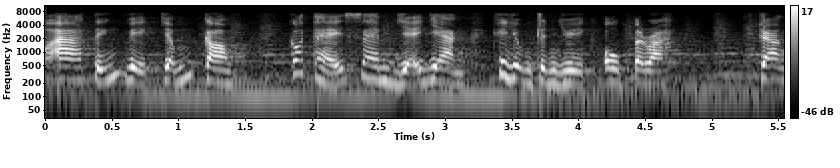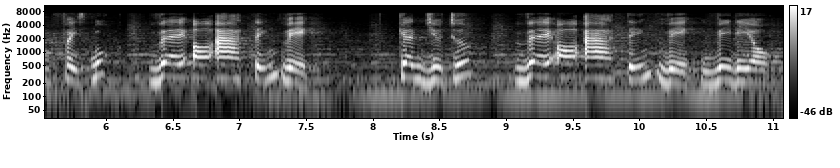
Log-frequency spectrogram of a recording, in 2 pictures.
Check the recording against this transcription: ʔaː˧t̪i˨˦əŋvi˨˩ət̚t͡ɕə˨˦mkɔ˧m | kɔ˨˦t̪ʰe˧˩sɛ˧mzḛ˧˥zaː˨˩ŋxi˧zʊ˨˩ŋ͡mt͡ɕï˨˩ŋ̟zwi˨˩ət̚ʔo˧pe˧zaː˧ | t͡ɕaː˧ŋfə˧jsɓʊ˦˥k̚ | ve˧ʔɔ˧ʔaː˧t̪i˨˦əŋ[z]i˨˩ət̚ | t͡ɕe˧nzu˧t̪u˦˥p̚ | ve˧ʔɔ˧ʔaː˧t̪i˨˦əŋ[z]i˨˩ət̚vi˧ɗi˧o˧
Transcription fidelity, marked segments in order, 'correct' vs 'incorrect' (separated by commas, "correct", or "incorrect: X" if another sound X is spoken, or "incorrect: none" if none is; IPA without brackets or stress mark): incorrect: v, incorrect: v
